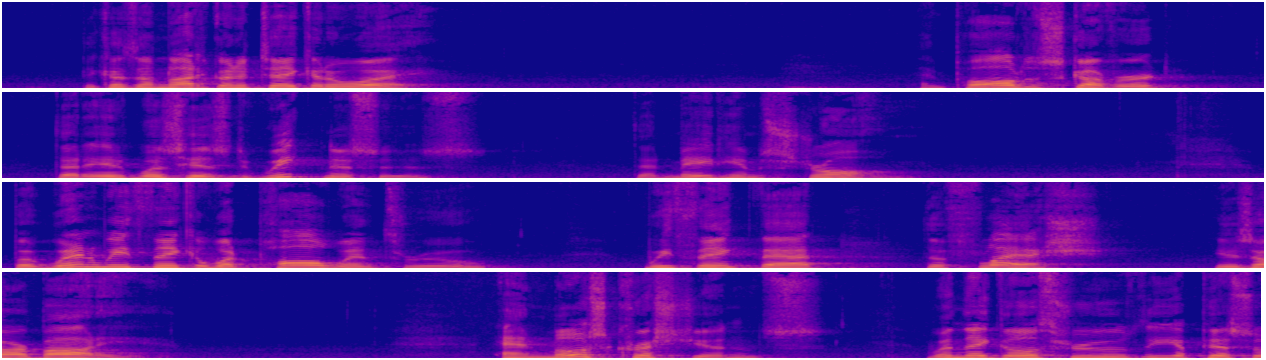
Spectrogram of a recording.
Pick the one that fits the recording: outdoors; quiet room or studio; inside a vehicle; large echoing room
large echoing room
